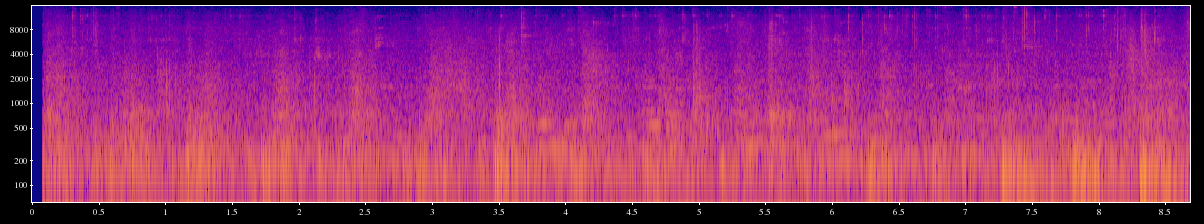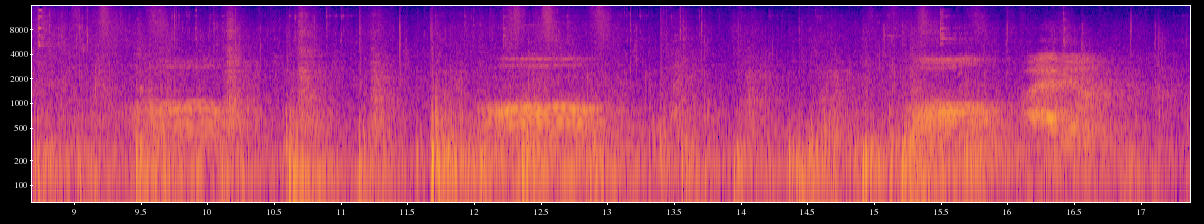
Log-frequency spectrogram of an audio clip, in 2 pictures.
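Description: Hoofbeats of a cantering horse on arena sand, with a person's voice calling out a few times in the second half.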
